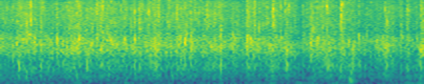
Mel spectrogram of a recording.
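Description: Dense, continuous applause from a church congregation during a sermon, loud and even for the full stretch.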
